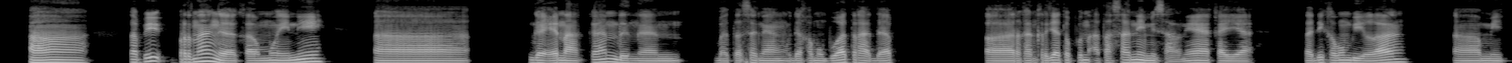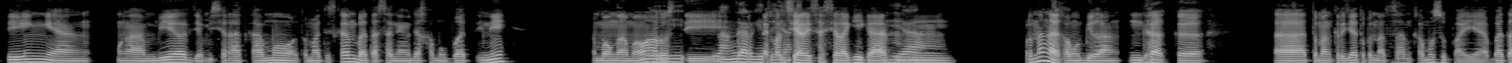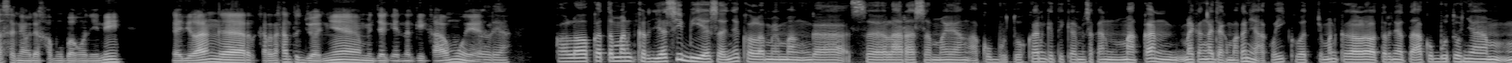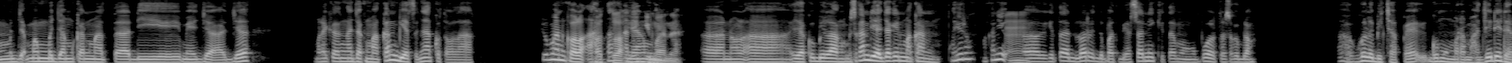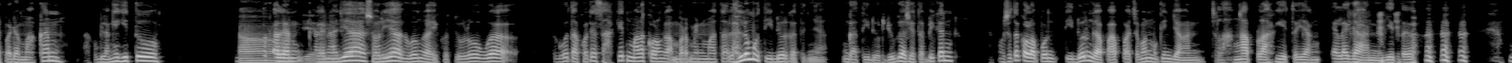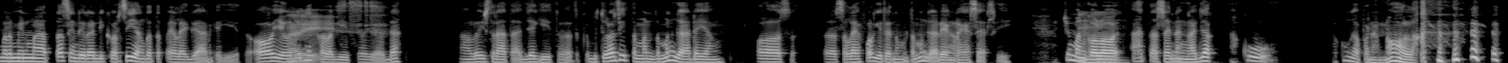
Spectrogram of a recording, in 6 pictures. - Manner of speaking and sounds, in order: in English: "meeting"; "rekonsiliasi" said as "rekonsialisasi"; other background noise; laughing while speaking: "enggak"; chuckle; laugh; laugh
- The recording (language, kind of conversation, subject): Indonesian, podcast, Bagaimana cara kamu menetapkan batas agar tidak kehabisan energi?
